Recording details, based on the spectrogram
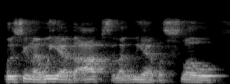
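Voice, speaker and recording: A man's voice: fairly low pitch, steady tone, very fast, darkish tone. Man, party rental owner; casual, rambling, laughs a lot; roomy sound. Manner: chatty, rambling, laughs often. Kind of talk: casual video call roundtable.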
